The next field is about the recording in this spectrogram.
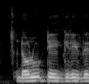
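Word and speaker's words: Dolutegravir: ये एक दवाई है, इसका प्रोनाउंसिएशन आप देखना, डोलूटेगेविर इसका नाम है।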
